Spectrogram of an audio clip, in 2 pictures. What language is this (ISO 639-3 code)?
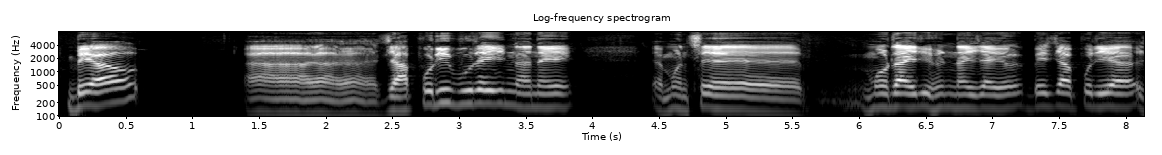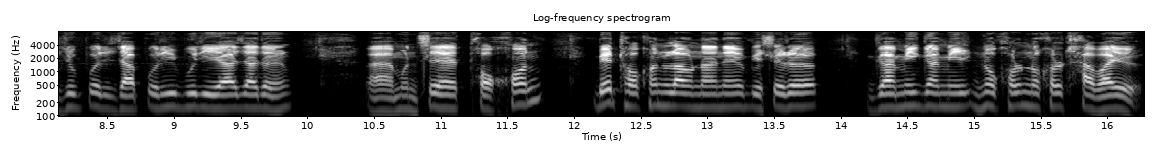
brx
